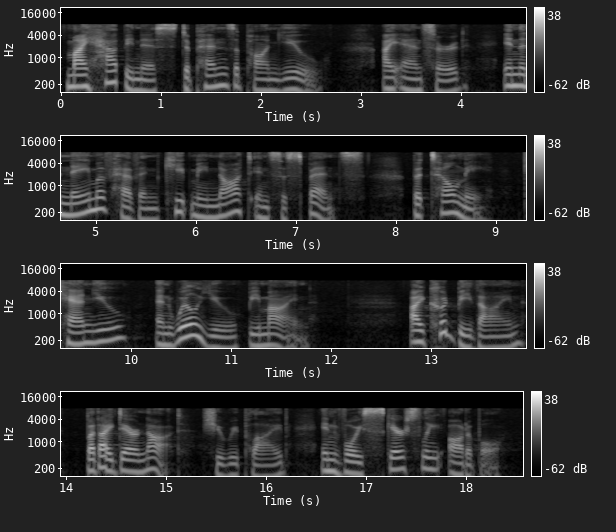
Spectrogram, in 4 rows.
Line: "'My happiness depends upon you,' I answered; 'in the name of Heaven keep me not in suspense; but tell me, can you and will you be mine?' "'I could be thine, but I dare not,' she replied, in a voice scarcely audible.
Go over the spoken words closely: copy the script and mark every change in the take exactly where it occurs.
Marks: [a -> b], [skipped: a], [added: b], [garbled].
"'My happiness depends upon you,' I answered; 'in the name of Heaven keep me not in suspense; but tell me, can you and will you be mine?' "'I could be thine, but I dare not,' she replied, in [skipped: a] voice scarcely audible.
